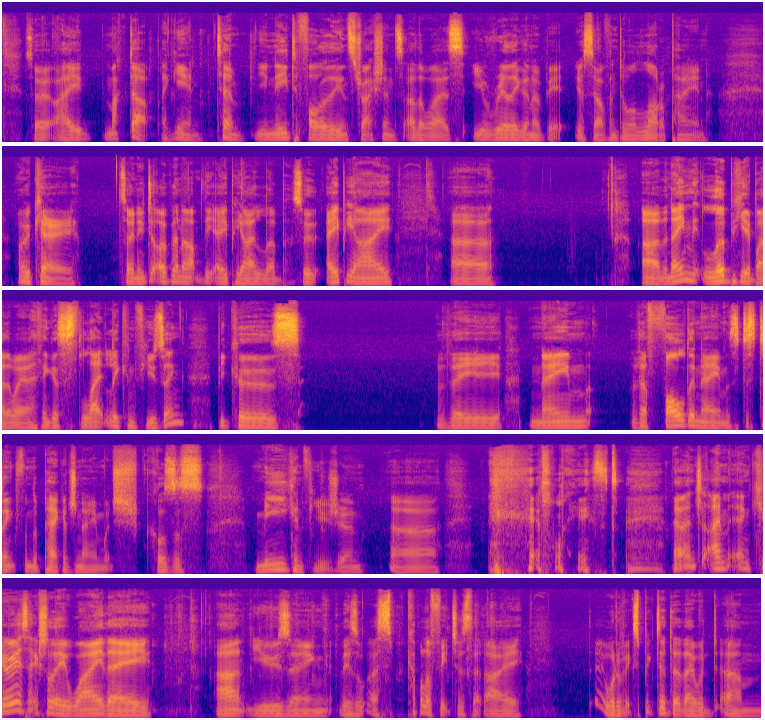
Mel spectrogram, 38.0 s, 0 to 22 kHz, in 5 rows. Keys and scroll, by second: 1.6 shift+Home, 2.0 ctrl+x, 2.6 ctrl+s, 25.1 Return, 26.1 ctrl+v, 27.8 shift+Home, 28.3 BackSpace, 29.0 shift+End, 29.4 ctrl+v, 30.4 Home, 30.7 Return, 31.0 Up, 32.0-35.2 typing, 35.4 ctrl+s.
